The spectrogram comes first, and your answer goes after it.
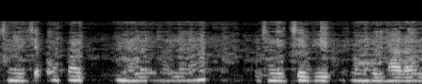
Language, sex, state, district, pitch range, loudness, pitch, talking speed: Maithili, female, Bihar, Samastipur, 170-185 Hz, -19 LUFS, 180 Hz, 125 wpm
